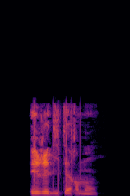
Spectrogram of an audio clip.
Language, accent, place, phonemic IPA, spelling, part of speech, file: French, France, Lyon, /e.ʁe.di.tɛʁ.mɑ̃/, héréditairement, adverb, LL-Q150 (fra)-héréditairement.wav
- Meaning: hereditarily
